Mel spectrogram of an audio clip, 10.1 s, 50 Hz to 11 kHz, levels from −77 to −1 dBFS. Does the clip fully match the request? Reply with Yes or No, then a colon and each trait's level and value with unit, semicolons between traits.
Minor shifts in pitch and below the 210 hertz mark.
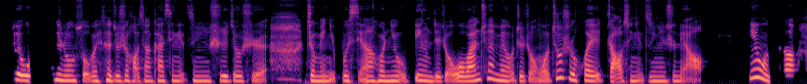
Yes: narrow, 1.7 semitones; high, 190 Hz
